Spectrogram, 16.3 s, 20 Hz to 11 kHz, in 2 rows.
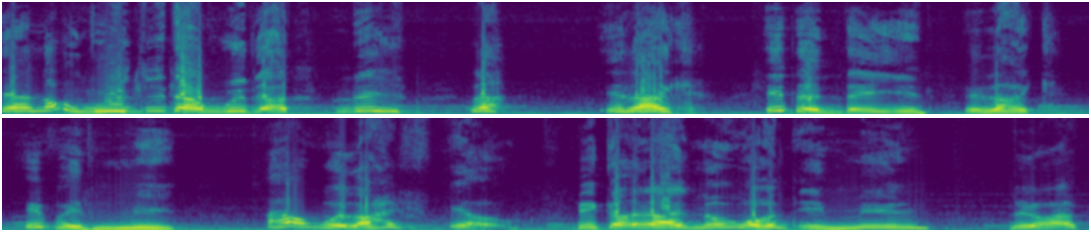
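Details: Woman in her 30s with cerebral palsy diagnosed in childhood; dysarthria (cerebral palsy).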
